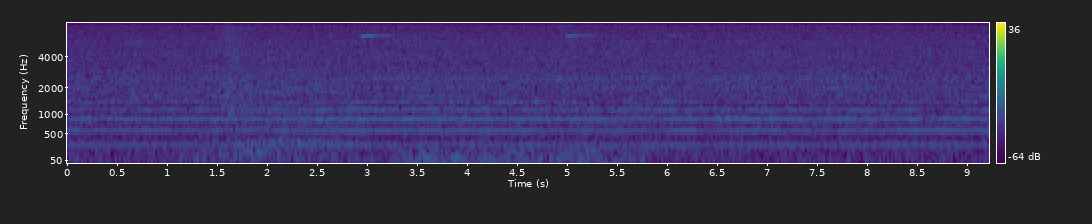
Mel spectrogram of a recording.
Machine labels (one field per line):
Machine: fan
